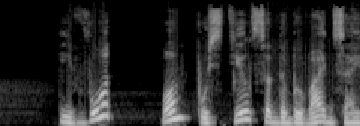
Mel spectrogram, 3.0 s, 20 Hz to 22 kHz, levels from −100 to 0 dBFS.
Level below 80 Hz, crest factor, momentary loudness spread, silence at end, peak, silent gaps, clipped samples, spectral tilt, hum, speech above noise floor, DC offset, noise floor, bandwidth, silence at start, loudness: -60 dBFS; 16 dB; 6 LU; 0 s; -14 dBFS; none; under 0.1%; -6 dB/octave; none; 49 dB; under 0.1%; -77 dBFS; 18.5 kHz; 0.5 s; -29 LUFS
